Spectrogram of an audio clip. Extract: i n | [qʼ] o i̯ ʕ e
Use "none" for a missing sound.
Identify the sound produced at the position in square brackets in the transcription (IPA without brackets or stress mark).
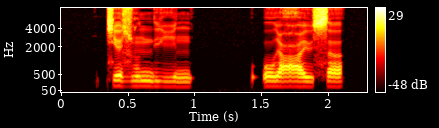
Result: ʔ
